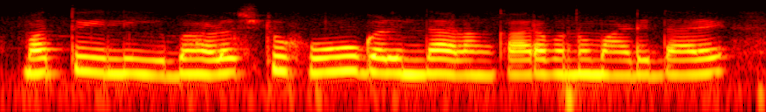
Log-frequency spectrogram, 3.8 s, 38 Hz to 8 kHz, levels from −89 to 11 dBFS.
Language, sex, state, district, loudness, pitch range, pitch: Kannada, female, Karnataka, Bidar, -16 LUFS, 230-250 Hz, 240 Hz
